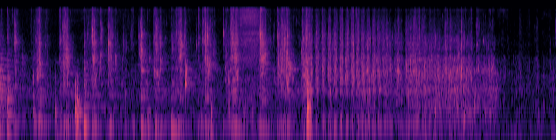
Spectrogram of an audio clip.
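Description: Peanut oil poured from a large tub into an aluminum turkey-fryer pot. It pours unevenly in gulps at first, then as a smoother steady stream, and stops about seven and a half seconds in.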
